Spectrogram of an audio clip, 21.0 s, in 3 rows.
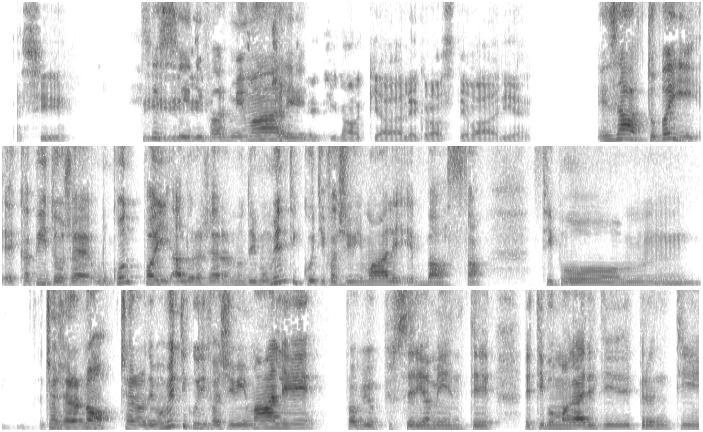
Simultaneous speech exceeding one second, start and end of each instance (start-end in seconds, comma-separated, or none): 1.4-3.1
